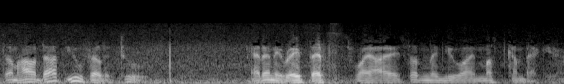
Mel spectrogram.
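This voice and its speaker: Man as grave magician uncle, 1940s radio drama, lowish voice, portentous calm, dull vintage sound. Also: moderate pace, lightly acted. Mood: ominous, calm. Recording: muffled, noisy old radio recording.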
